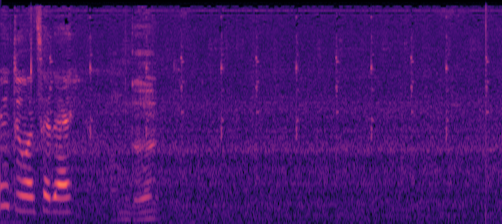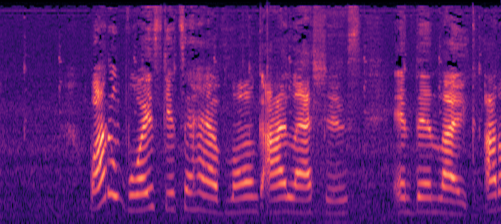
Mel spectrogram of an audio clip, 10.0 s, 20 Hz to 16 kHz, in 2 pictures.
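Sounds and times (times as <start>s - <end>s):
low cabin hum: 0.0s - 10.0s
turn-signal indicator ticking: 0.0s - 10.0s.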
